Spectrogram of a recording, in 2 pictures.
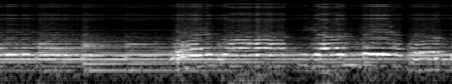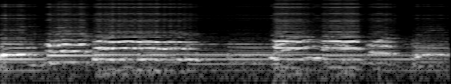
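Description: Acoustic guitars played with a voice singing over them.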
